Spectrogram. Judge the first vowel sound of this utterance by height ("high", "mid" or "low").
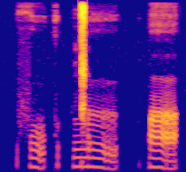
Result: high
